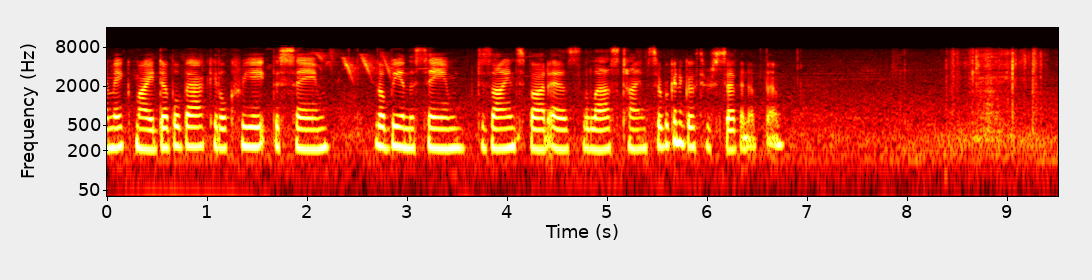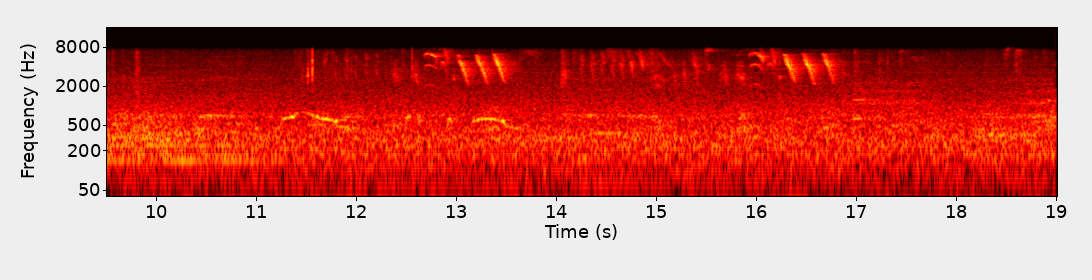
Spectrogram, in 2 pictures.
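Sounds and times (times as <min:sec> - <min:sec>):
high bird chirps: 0:02.0 - 0:02.9, 0:11.3 - 0:17.0
rustle with clicks: 0:07.8 - 0:10.2, 0:11.4 - 0:13.0
low cooing notes: 0:10.3 - 0:13.7.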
